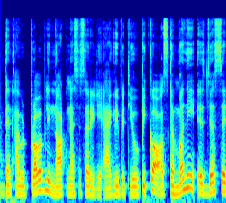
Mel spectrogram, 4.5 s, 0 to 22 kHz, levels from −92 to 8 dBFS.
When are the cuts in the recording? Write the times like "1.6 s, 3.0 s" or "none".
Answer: 3.3 s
